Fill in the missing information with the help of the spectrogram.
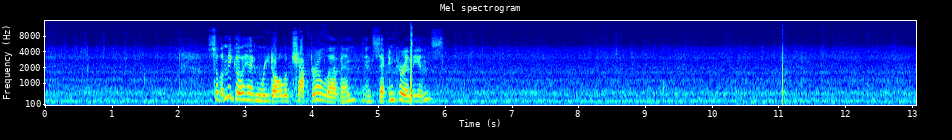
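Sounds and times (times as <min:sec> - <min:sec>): room hum and hiss: 0:00.0 - 0:13.0.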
